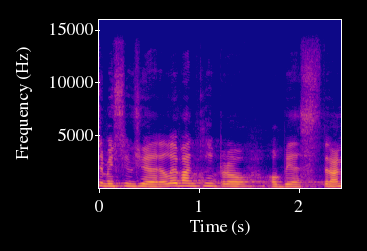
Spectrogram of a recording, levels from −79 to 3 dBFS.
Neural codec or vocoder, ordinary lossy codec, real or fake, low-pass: codec, 44.1 kHz, 3.4 kbps, Pupu-Codec; AAC, 96 kbps; fake; 14.4 kHz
